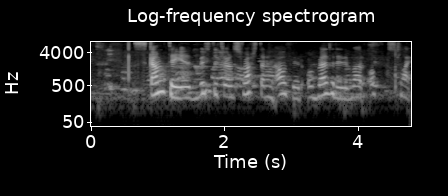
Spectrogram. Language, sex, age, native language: Icelandic, female, 11, Icelandic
